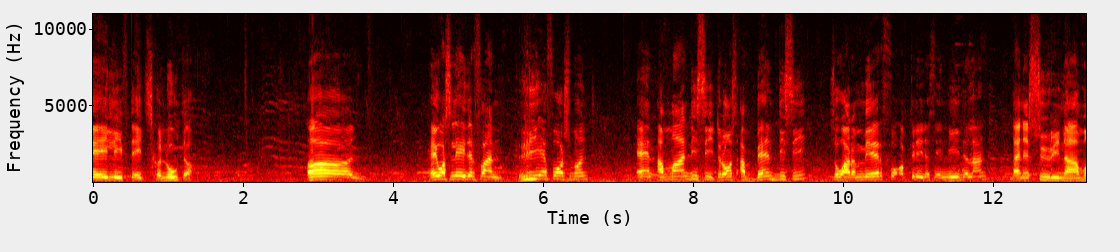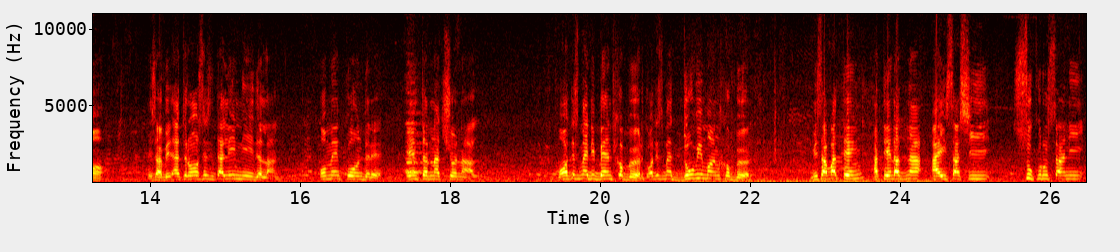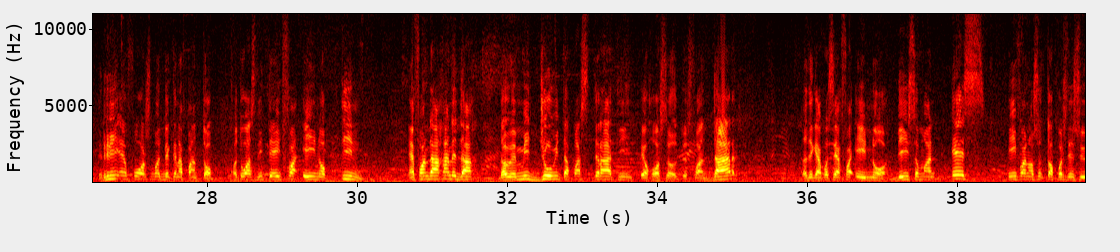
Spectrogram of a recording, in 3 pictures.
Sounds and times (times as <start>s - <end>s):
Speech: 0.0s - 1.5s, 2.8s - 3.7s, 4.4s - 18.4s, 19.1s - 22.1s, 22.8s - 39.7s.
